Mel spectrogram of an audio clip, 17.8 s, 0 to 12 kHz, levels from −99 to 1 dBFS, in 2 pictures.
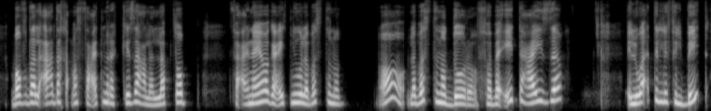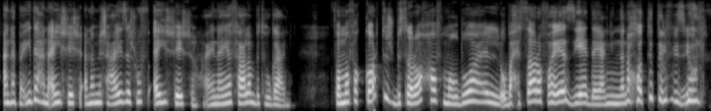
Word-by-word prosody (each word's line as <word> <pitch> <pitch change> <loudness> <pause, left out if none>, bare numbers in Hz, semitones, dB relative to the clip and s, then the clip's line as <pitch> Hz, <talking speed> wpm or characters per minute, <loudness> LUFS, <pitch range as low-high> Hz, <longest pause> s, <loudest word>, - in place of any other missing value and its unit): بافضل 250 +3 +3
قاعدة 270 +2 -2
5 260 -2 -7
ساعات 295 - -4
مركزة 255 +2 -1
على 225 -7 -4
اللابتوب 240 +6 -1 0.5
فعينيّا 250 +6 0
وجعتني 260 -2 0
ولبست 265 +3 0
نض 225 -3 -5 0.5
آه 400 -3 +1
لبست 290 +6 0
نضارة. 230 -5 +2
فبقيت 230 +10 -1
عايزة 320 +5 +2 0.8
الوقت 245 +9 +4
اللي 290 -2 +1
في 280 - -1
البيت 250 +3 +2
أنا 270 +1 0
بعيدة 285 +7 -2
عن 275 -5 -2
أي 270 +3 +1
شاشة، 255 -2 -1
أنا 250 +3 0
مش 270 -1 -1
عايزة 265 +6 -1
أشوف 290 +1 -4
أي 265 +3 +3
شاشة، 235 -8 -1
عينيّا 225 +6 -2
فعلًا 265 0 +2
بتوجعني. 210 -6 -6 0.5
فما 255 +3 +5
فكرتش 315 +7 +1
بصراحة 260 +7 +3
في 320 -4 -7
موضوع 280 +6 +1
ال 260 -4 -1
وباحسها 260 +4 +1
رفاهية 300 -1 +3
زيادة 255 -4 0
يعني 215 +3 -2
إن 235 0 -2
أنا 245 - -1
أحط 335 +4 0
التلفزيون 325 - -1
260 Hz, 160 wpm, -21 LUFS, 235-290 Hz, 0.8 s, فما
